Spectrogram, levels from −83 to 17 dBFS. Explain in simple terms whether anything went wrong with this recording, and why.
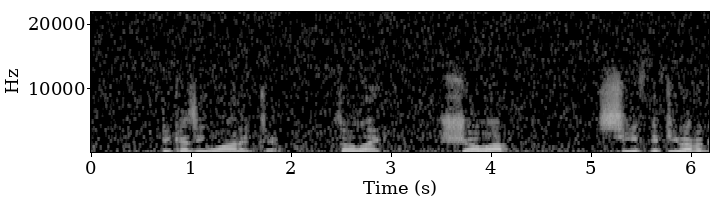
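Overdone noise removal runs throughout this speech: the cleanup was set too strong, shutting off quiet frequency bands, leaving twinkling specks in near-silence.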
